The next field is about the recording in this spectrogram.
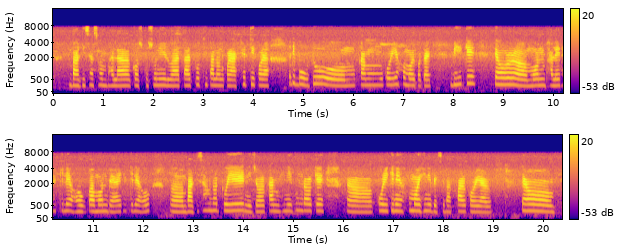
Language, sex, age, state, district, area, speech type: Assamese, female, 60+, Assam, Nagaon, rural, spontaneous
